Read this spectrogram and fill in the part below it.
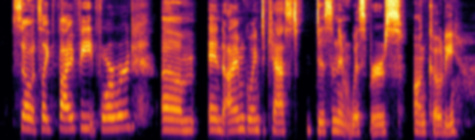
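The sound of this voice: The clip has an unforced reading voice over a quiet background.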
